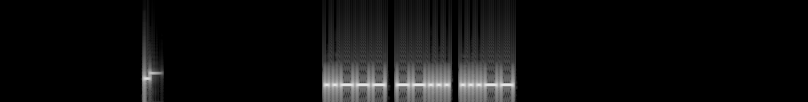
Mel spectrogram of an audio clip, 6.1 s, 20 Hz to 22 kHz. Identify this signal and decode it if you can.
Morse code, heard as a keyed tone, about 40 wpm, 700 Hz. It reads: 273
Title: Common Cut Numbers - 3-Digit 40wpm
